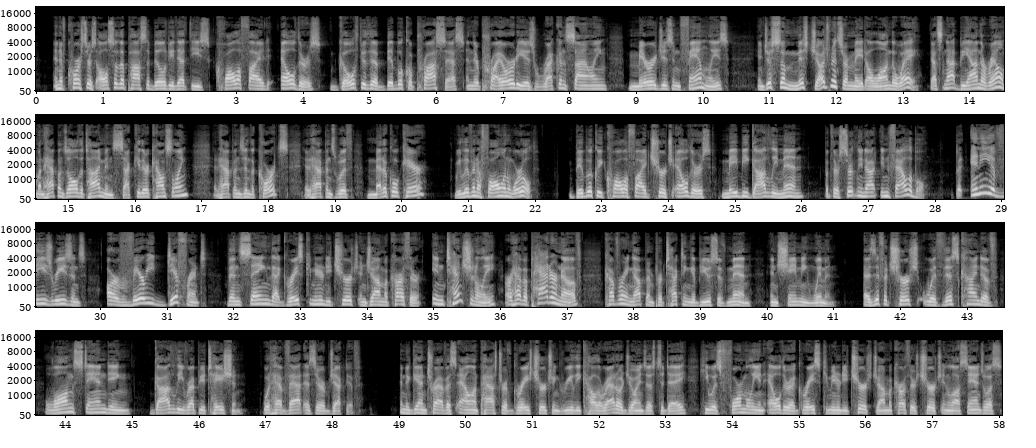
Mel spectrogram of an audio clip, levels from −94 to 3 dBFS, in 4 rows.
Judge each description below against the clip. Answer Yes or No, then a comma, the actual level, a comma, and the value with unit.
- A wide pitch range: No, average, 4.5 semitones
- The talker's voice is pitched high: No, medium, 150 Hz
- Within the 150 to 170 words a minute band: Yes, average, 160 wpm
